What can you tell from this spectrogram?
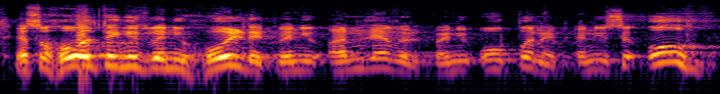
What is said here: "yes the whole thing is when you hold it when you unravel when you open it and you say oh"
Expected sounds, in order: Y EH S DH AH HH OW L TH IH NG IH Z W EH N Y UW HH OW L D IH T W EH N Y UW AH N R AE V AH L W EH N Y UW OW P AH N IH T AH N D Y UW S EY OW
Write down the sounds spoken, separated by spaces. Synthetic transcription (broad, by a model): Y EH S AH HH OW L T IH NG IH Z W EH N Y UW HH OW L D IH T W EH N Y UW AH N L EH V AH L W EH N Y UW OW P AH N IH T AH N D Y UW S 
